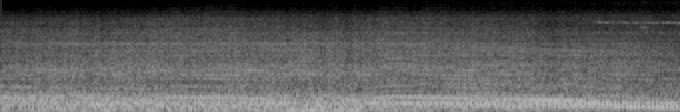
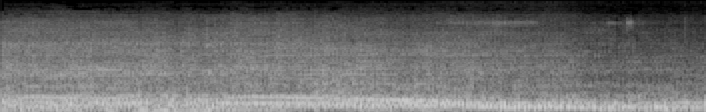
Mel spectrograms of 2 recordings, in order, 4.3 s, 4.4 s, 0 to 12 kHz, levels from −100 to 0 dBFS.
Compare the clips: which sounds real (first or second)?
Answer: first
